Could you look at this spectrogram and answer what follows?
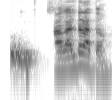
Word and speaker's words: magaldrato: malga, ¿cómo se pronuncia? Magaldrato, magaldrato.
